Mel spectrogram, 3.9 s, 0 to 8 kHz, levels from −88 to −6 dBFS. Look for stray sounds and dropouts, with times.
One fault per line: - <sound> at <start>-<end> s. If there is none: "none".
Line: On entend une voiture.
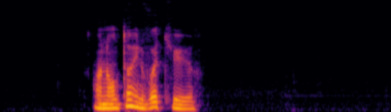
none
